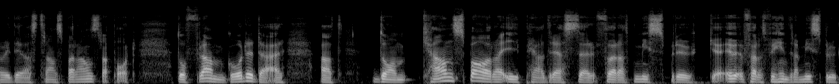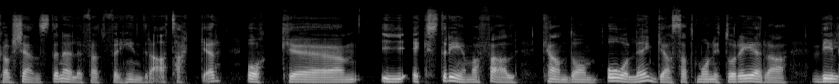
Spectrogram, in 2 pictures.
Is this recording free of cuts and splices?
no; 1 cut; at 10.8 s

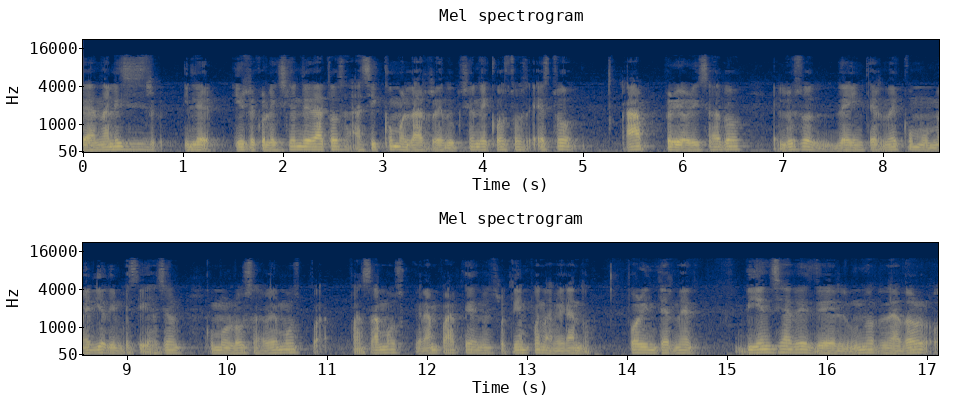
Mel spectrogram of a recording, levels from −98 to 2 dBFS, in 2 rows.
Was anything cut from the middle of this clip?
yes; 2 cuts; at 9.8 s, 13.9 s

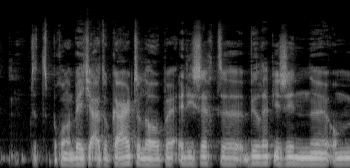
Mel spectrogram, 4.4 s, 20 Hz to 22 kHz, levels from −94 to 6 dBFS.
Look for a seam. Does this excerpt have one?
yes; 1 cut; at 2.2 s

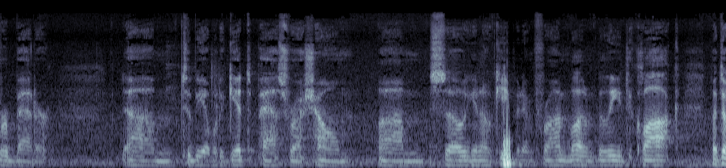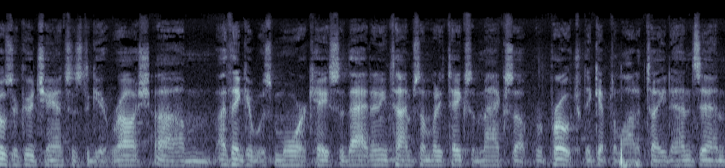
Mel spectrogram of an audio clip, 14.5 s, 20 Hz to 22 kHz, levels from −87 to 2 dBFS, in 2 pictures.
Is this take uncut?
no; 3 cuts; at 4.3 s, 8.7 s, 13.1 s

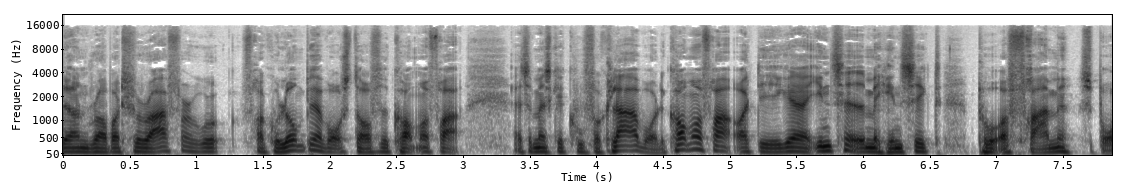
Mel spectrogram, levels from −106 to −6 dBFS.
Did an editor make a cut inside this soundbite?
no; 0 cuts

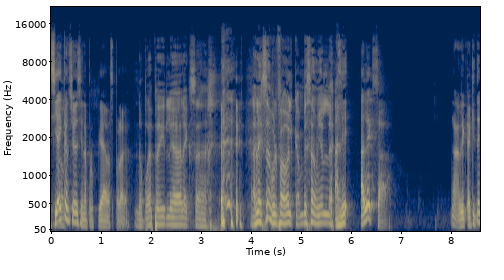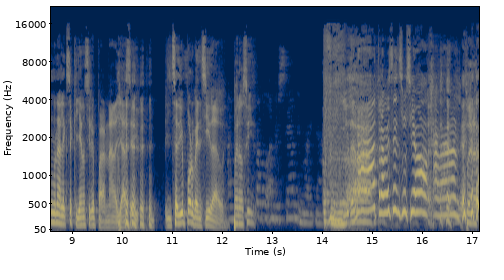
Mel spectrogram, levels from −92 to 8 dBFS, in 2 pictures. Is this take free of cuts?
no; 2 cuts; at 10.9 s, 14.0 s

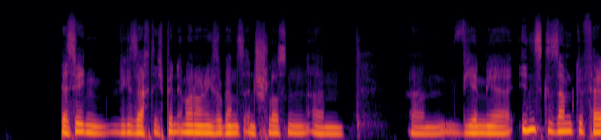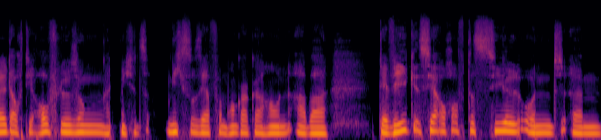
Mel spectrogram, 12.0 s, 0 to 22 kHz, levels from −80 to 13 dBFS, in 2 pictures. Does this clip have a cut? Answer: yes; 1 cut; at 7.6 s

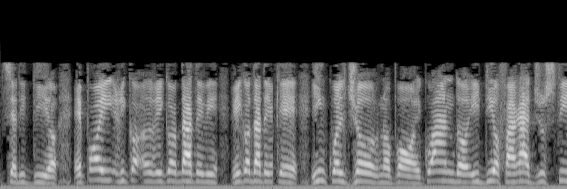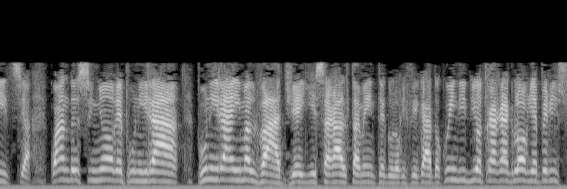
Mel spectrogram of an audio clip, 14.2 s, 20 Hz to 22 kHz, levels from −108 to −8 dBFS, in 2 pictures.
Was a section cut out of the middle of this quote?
yes; 1 cut; at 3.4 s

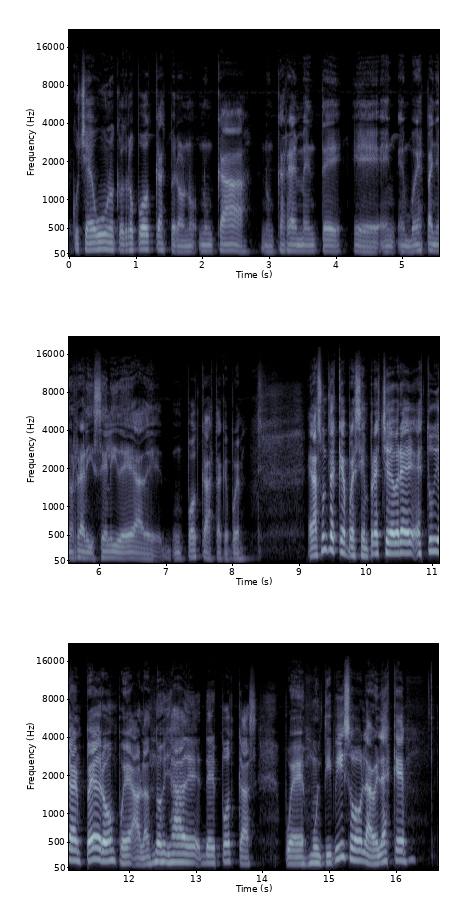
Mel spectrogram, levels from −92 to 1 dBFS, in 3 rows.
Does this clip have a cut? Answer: yes; 3 cuts; at 4.2 s, 7.1 s, 9.1 s

